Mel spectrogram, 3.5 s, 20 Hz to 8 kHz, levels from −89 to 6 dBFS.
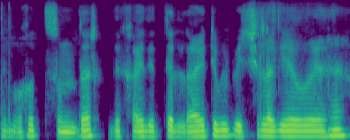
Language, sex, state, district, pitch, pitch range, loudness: Hindi, male, Bihar, Muzaffarpur, 115 Hz, 110-120 Hz, -15 LUFS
